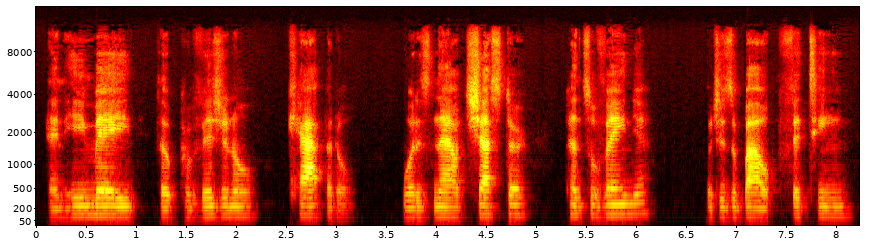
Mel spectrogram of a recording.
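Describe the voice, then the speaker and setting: A man with a lowish voice hosts a relaxed history conversation. He speaks very slowly and unhurriedly. His talk is dotted with "you know" and "uh" as he thinks aloud. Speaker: host.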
